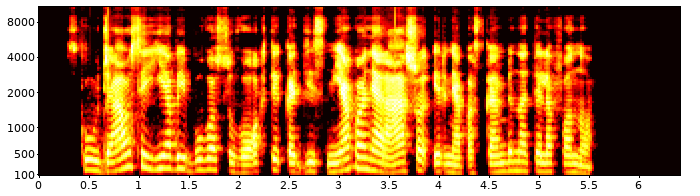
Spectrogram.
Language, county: Lithuanian, Klaipėda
